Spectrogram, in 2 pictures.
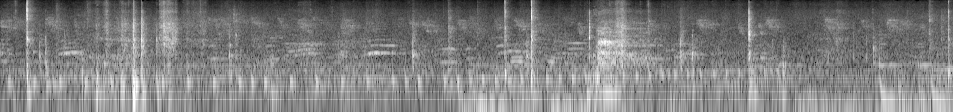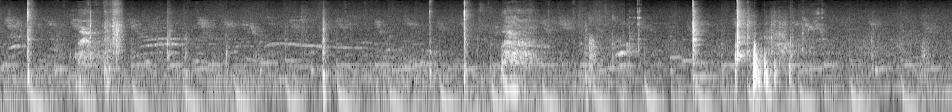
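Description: Scattered metallic clicks and clinks of a screwdriver working the float bowl screws on the bottom of a Yamaha Mio Sporty carburetor, and of the aluminium parts knocking on a metal tray. Background music with a steady beat comes in about halfway.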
